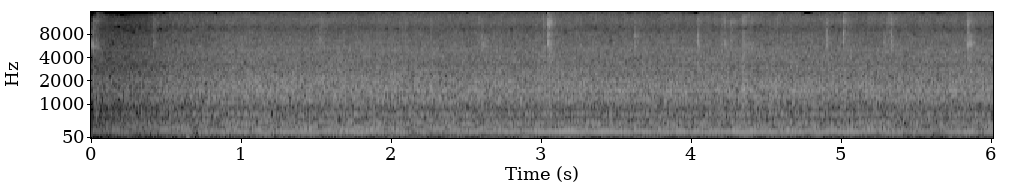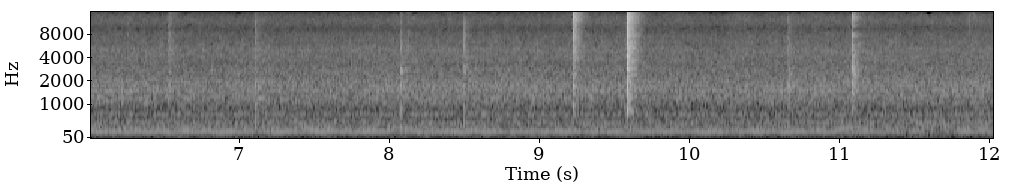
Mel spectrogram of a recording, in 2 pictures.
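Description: A steady mechanical hum from a running motor, with two sharp clicks about nine seconds in.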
